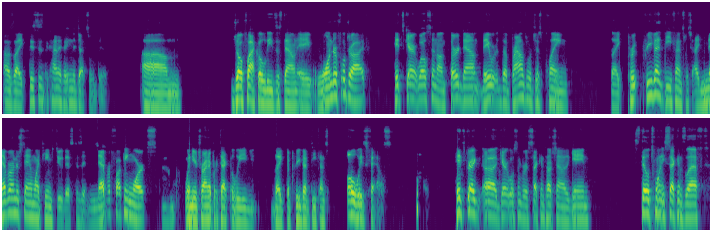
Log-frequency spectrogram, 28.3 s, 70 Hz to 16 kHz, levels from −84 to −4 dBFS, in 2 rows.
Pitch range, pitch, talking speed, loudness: 110-135 Hz, 120 Hz, 170 wpm, -22 LUFS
